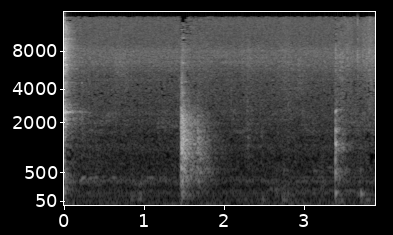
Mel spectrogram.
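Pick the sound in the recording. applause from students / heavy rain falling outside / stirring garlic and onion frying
stirring garlic and onion frying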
